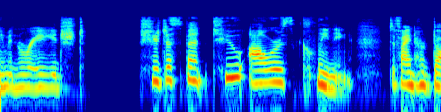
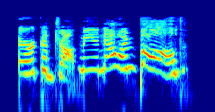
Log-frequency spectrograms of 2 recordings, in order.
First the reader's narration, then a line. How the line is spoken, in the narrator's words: I screamed while the severity of the situation began to dawn on me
